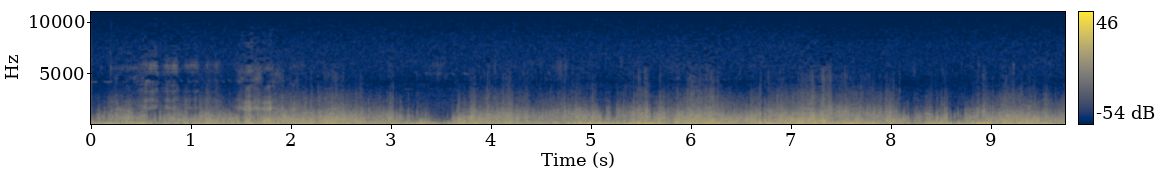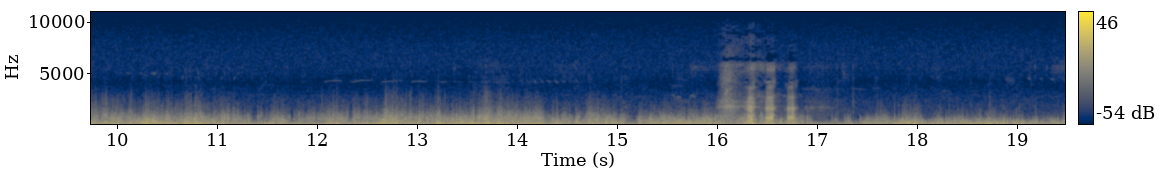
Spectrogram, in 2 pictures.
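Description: Wind buffeting the microphone hard, a loud, uneven rumble that rises and falls in gusts. About sixteen seconds in, a short high-pitched cry breaks through it.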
